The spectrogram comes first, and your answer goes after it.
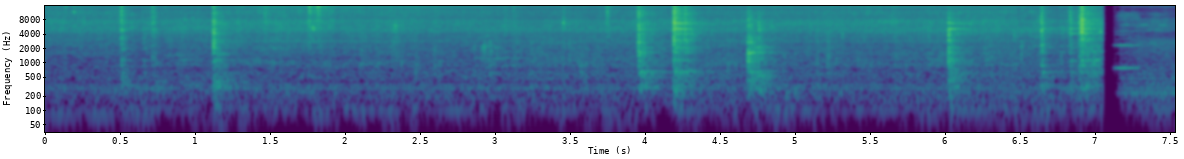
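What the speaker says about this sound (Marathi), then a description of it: "गोल्डन ब्राउन कलर येईपर्यंत तळून घ्यायचंय।" Cabbage veg Manchurian balls deep frying in oil until golden brown, a steady broadband sizzle with intermittent louder crackling bursts and pops, close by, ending abruptly near the end.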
